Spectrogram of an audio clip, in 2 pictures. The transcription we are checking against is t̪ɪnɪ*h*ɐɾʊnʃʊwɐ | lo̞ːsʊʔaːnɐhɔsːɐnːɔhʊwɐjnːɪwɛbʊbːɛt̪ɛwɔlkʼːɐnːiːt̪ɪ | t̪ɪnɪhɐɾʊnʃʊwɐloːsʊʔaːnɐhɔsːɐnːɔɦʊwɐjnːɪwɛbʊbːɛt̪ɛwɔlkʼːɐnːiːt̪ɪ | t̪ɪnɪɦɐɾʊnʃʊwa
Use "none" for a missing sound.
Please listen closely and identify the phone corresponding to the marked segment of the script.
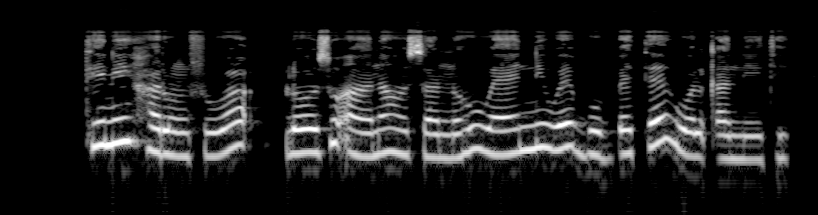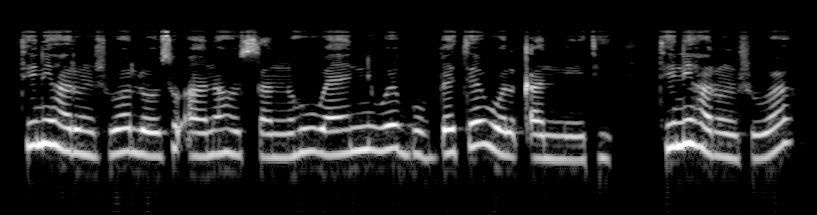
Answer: h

